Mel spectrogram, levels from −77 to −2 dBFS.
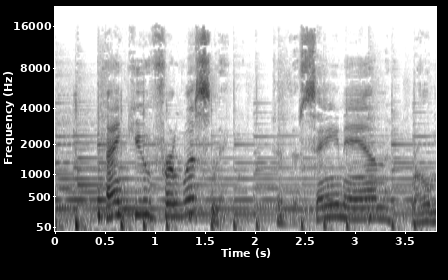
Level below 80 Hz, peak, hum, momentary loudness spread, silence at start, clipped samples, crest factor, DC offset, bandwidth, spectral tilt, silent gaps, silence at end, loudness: -32 dBFS; 0 dBFS; none; 10 LU; 0 s; under 0.1%; 18 dB; under 0.1%; 16.5 kHz; -4 dB/octave; none; 0 s; -19 LUFS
